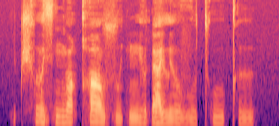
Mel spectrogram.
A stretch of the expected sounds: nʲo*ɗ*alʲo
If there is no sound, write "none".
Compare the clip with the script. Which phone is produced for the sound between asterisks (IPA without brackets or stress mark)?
ɗ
